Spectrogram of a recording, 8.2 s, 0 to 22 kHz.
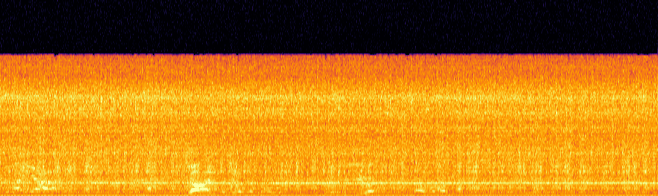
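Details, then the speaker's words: BMW E30 M52 turbo engine on first start after rebuild: constant high whine over a steady idle that never changes pitch; power steering pump has air in the fluid, fluid foaming and overflowing. "It's power steering pump. When those do work? That's quite funny sound. What it is doing? There is air inside the pump."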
